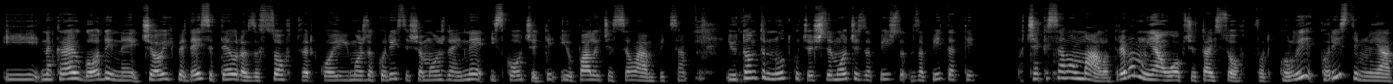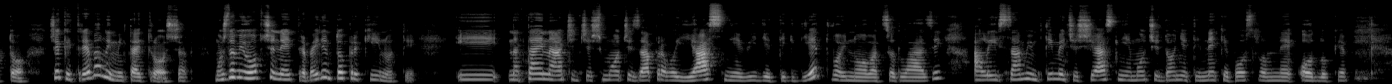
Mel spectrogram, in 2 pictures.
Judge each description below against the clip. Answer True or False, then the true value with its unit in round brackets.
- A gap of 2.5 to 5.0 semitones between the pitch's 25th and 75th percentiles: True (4.4 semitones)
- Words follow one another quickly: True (180 wpm)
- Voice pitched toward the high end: True (210 Hz)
